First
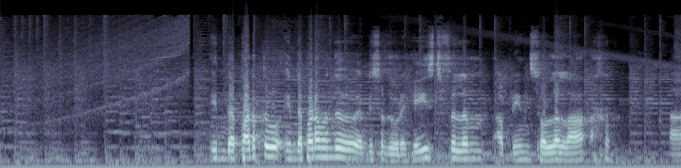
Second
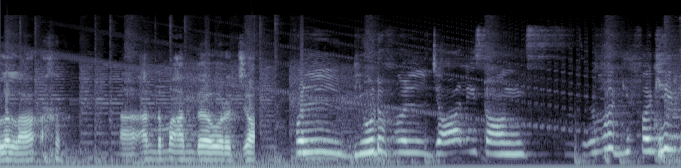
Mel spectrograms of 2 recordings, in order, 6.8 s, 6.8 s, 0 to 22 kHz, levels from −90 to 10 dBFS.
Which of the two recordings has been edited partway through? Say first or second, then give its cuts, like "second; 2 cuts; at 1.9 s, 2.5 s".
second; 1 cut; at 2.5 s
